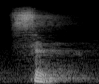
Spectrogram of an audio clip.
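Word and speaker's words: שׂין: This is sin. Sin. You see this dot here? Sin. It is pronounced as sin. Anytime you see this with a dot here, it is pronounced as sin.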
